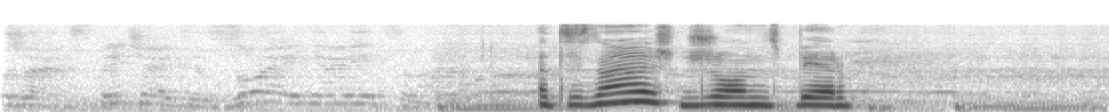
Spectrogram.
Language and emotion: Russian, neutral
